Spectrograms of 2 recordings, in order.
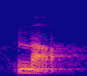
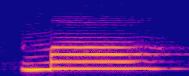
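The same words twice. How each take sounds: First: The pitch is light and unstressed, without contour. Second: The pitch stays high, long and flat. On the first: "Le ton léger se prononce tout simplement comme en français le mot ma" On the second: "Le premier ton se prononce à la quinte supérieure. Il est long et plat"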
